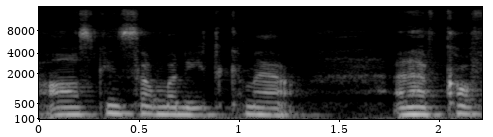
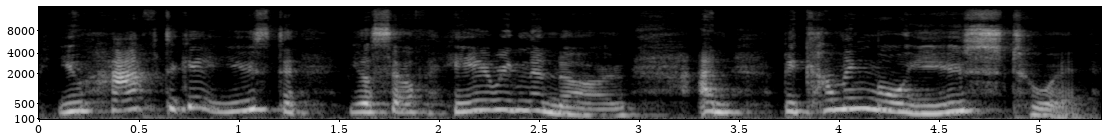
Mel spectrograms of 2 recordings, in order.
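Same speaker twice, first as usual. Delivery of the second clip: normal talking voice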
